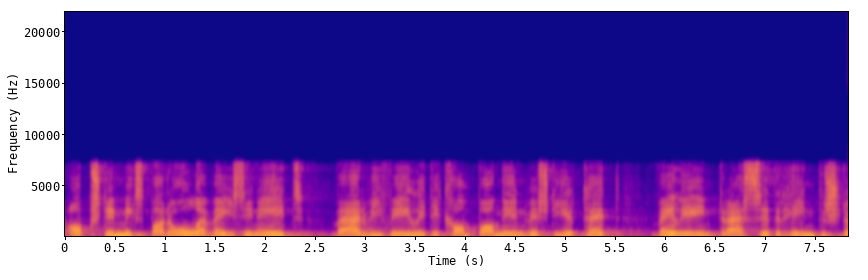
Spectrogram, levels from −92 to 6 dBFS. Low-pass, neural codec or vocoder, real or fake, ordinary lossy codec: 7.2 kHz; none; real; none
